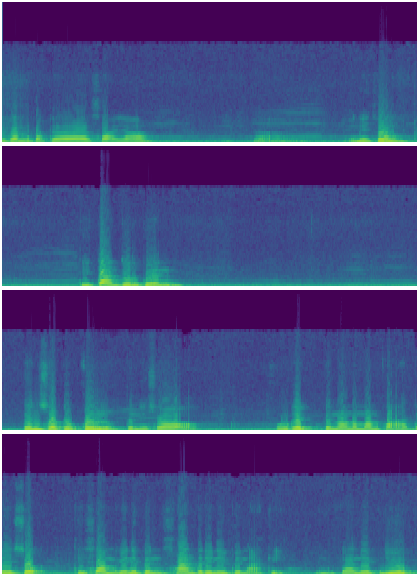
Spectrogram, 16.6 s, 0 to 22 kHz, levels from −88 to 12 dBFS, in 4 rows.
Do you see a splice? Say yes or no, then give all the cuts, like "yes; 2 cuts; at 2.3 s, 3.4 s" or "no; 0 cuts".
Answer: no; 0 cuts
